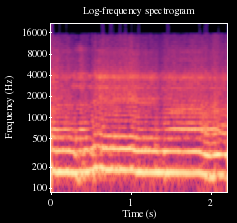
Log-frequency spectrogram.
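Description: A man singing sholawat (Islamic devotional song) into a microphone in long, drawn-out held notes, the pitch stepping down a little between notes.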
